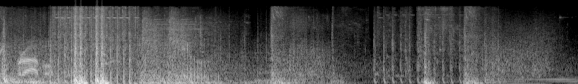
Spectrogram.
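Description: Gunshots crack out in short bursts.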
